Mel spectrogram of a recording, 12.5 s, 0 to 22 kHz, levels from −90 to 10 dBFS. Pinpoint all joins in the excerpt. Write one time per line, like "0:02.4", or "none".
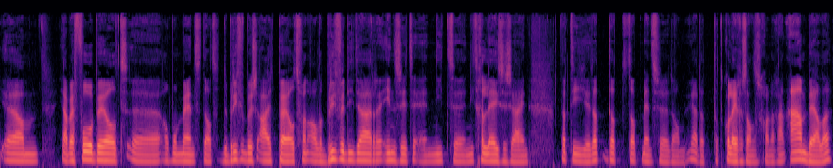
0:10.3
